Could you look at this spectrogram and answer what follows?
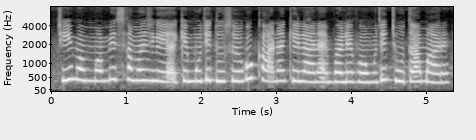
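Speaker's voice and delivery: put-on high, loud complaining child; hurt little boy. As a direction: run to mother with the hurt. Boy answers. (माँ से ऊँची आवाज़ में शिकायत करता बच्चा)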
